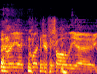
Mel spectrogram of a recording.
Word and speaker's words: Scuderia Quadrifoglio: Scuderia Quadrifoglio. You have to say it with the Italian accent.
